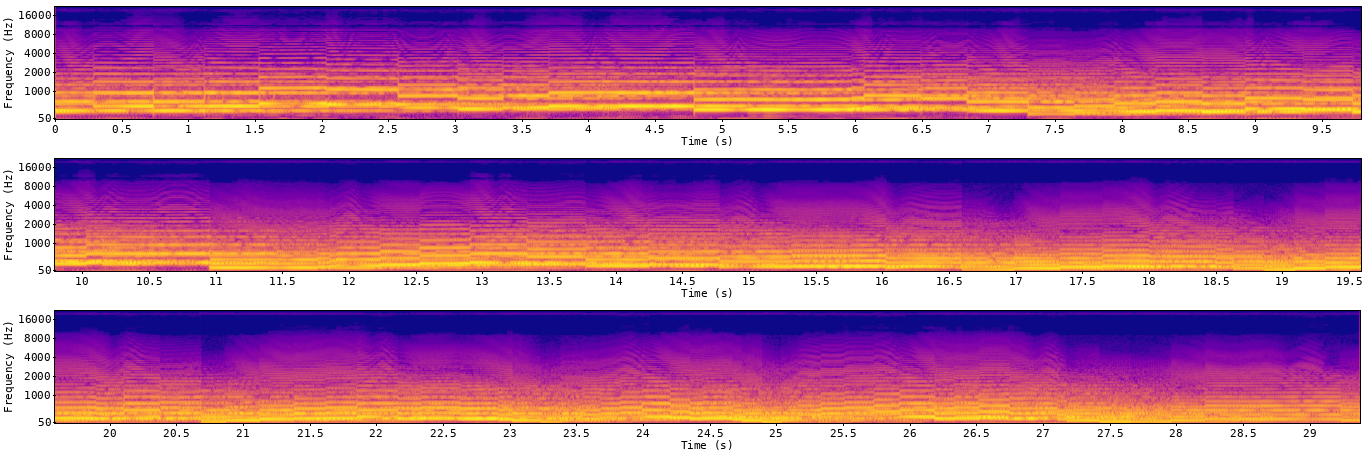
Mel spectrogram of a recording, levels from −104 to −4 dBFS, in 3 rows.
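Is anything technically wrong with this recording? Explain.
No, nothing technically wrong.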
